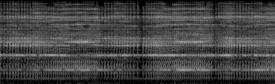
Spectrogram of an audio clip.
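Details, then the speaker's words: Steady, piercing high-pitched whine with slight wavering from a running dental drill, played as a warning example for people with dental anxiety. "you want to have ptsd flashbacks to the sound of a dental drill i can do that for you pretty horrifying"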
